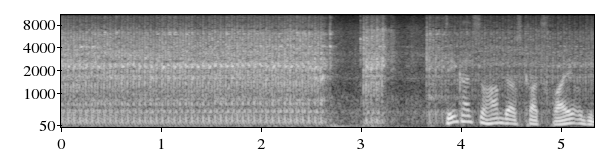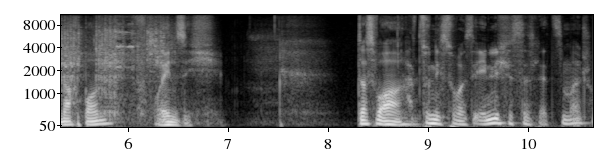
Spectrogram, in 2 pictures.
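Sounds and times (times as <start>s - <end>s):
jackhammer pounding: 0.0s - 6.4s
speech: 3.8s - 6.9s, 8.3s - 10.6s.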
